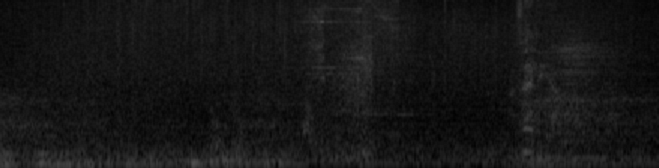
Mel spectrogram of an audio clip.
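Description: A magic spell crackles and bursts with sparks.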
